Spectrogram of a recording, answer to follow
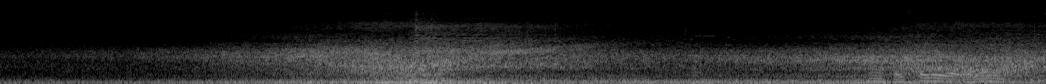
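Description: A car passing by on the road, its noise swelling to the loudest point about four seconds in and fading, then building again near the end.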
